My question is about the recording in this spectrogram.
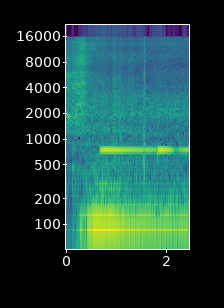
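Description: GMC Sierra pickup engine catching from a start and settling into a loud, steady idle, heard from inside the cab. A steady high-pitched tone comes in under it just under a second in.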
